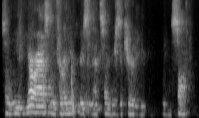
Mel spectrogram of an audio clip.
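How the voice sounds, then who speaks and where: At a moderate pace, a man speaks in a somewhat breathy voice at medium pitch with ordinary pitch variation. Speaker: IT services provider. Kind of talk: public meeting presentation. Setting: county board meeting room. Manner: quiet.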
